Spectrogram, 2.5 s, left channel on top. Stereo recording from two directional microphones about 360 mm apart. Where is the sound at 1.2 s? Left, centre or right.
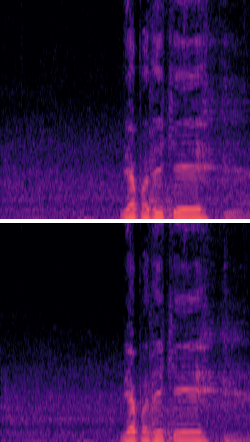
Centre.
